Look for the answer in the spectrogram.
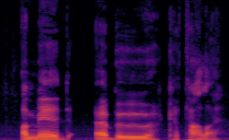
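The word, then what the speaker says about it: Ahmed Abu Khattala: Ahmed Abu Katala.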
